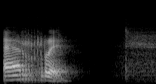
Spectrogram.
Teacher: Well, that sound that is almost vibrating, okay, it's you can hear the top of my tongue vibrating, okay, on the top of my mouth, R. This is the correct pronunciation. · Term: R sound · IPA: /ERRE/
